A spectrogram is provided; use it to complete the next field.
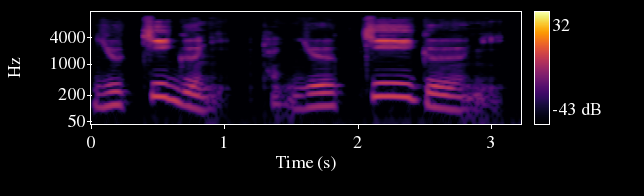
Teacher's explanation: All right, so because of the phrase accent rule that we looked at the beginning of this lesson, this goes up after the first syllable, but then, as you can see, it falls back down in the middle of the word, hence the name middle high pitch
